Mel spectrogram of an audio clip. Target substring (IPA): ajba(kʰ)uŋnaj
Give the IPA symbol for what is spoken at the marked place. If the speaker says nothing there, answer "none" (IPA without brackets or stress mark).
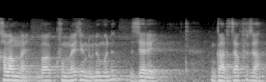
kʰ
